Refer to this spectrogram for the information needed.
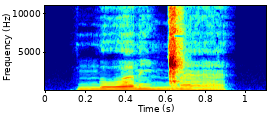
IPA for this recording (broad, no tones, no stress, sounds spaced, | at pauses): n o ɐ̯ ɾ ĩ ŋ͡ǁ æ̃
